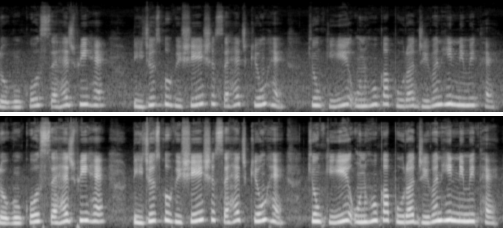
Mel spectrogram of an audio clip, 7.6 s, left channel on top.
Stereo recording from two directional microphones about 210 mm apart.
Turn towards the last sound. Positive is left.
turn(degrees=-35)  # may be behind; listen again after turning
